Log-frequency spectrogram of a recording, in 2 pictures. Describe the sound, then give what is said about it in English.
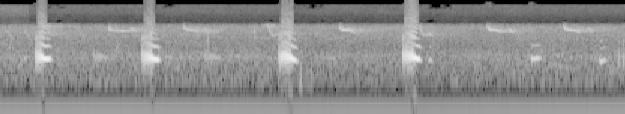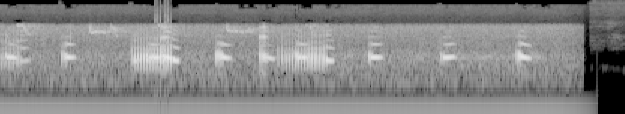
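A toad gives a series of about a dozen short, nasal, honking calls in an irregular rhythm, mid-pitched and fairly loud over a steady hiss, with no talking. “Okay, let's listen to the toad again in the recording.”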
